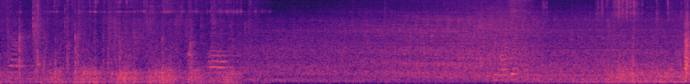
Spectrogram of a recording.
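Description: A car driving slowly up a driveway, a steady tyre-and-engine noise that grows gradually louder as it approaches. Faint voices and a few footstep-like clicks come first.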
